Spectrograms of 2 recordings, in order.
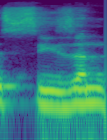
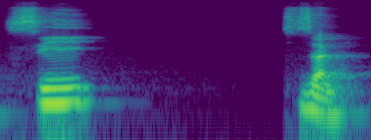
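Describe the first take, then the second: First: Said in the usual way. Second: "सी" and "जन" said apart, long pause between; split into syllables. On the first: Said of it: "जब मैं season बोल रहा हूँ". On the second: Shown as a demonstration. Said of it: "ये syllable बोलते हैं इसको".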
